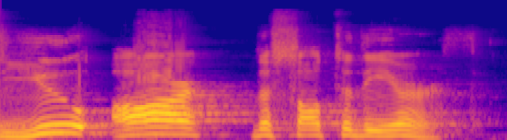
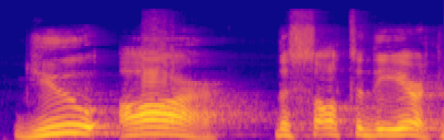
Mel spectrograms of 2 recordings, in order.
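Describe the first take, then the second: First: Slow and weighty. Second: Said in the usual way. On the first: Shown as a demonstration. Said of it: "He says".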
